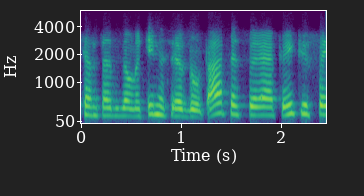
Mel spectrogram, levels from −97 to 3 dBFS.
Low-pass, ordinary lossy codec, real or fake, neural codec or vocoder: 5.4 kHz; Opus, 24 kbps; fake; codec, 16 kHz, 1 kbps, X-Codec, HuBERT features, trained on general audio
